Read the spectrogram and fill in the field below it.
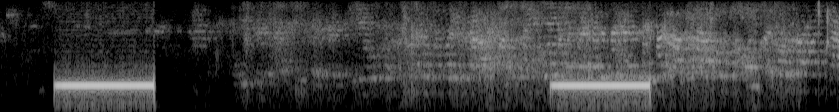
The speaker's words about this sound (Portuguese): Atende, cara. Ninguém me atende. Ninguém me atende. Tô o dia inteiro ligando. O número está ocupado.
